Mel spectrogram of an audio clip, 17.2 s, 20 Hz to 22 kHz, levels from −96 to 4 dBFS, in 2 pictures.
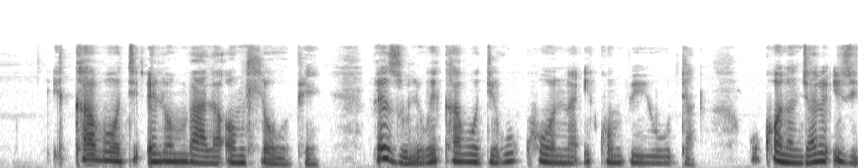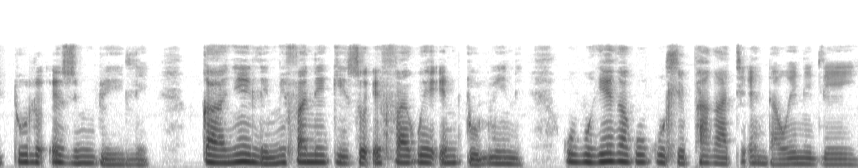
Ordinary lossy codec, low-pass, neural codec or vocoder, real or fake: AAC, 48 kbps; 7.2 kHz; none; real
